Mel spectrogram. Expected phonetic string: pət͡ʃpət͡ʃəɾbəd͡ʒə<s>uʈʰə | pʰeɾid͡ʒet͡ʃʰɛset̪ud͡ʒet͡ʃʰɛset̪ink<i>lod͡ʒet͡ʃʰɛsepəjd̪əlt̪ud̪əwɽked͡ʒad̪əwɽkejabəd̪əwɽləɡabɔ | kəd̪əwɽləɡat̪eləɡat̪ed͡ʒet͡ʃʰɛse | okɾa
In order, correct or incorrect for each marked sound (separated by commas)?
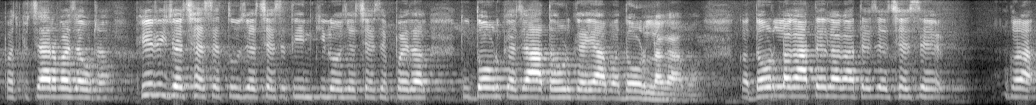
incorrect, correct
